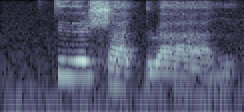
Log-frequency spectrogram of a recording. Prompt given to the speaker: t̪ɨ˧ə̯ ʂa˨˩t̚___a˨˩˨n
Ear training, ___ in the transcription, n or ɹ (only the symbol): ɹ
